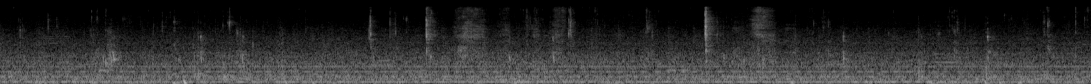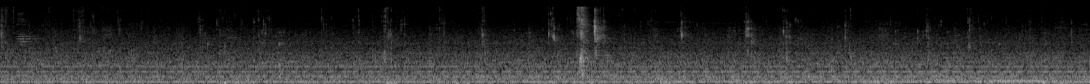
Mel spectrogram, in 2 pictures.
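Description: Close-up mukbang eating sounds: wet chewing and mouth smacks as two people eat rice and fried fish by hand. A few sharp clicks stand out over a steady low hum.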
